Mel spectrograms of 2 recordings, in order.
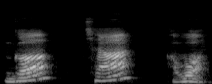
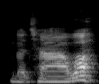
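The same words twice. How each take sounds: First: गच्छाव drawn out very slowly, every syllable held; slow pronunciation demo. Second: Said in the usual way. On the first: Shown as a demonstration. Teacher to class, modelling the word very slowly. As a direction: stretch गच्छाव out long so each sound is heard. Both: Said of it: "शुद्ध उच्चारण करना है".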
